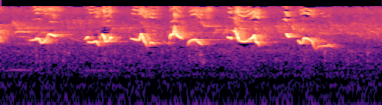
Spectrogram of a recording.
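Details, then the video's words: A Rose-breasted Grosbeak sings a quick, rich warbling phrase of about seven sweet, slurred notes rising and falling, with a faint hiss behind it. "Canto de pájaro degollado"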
